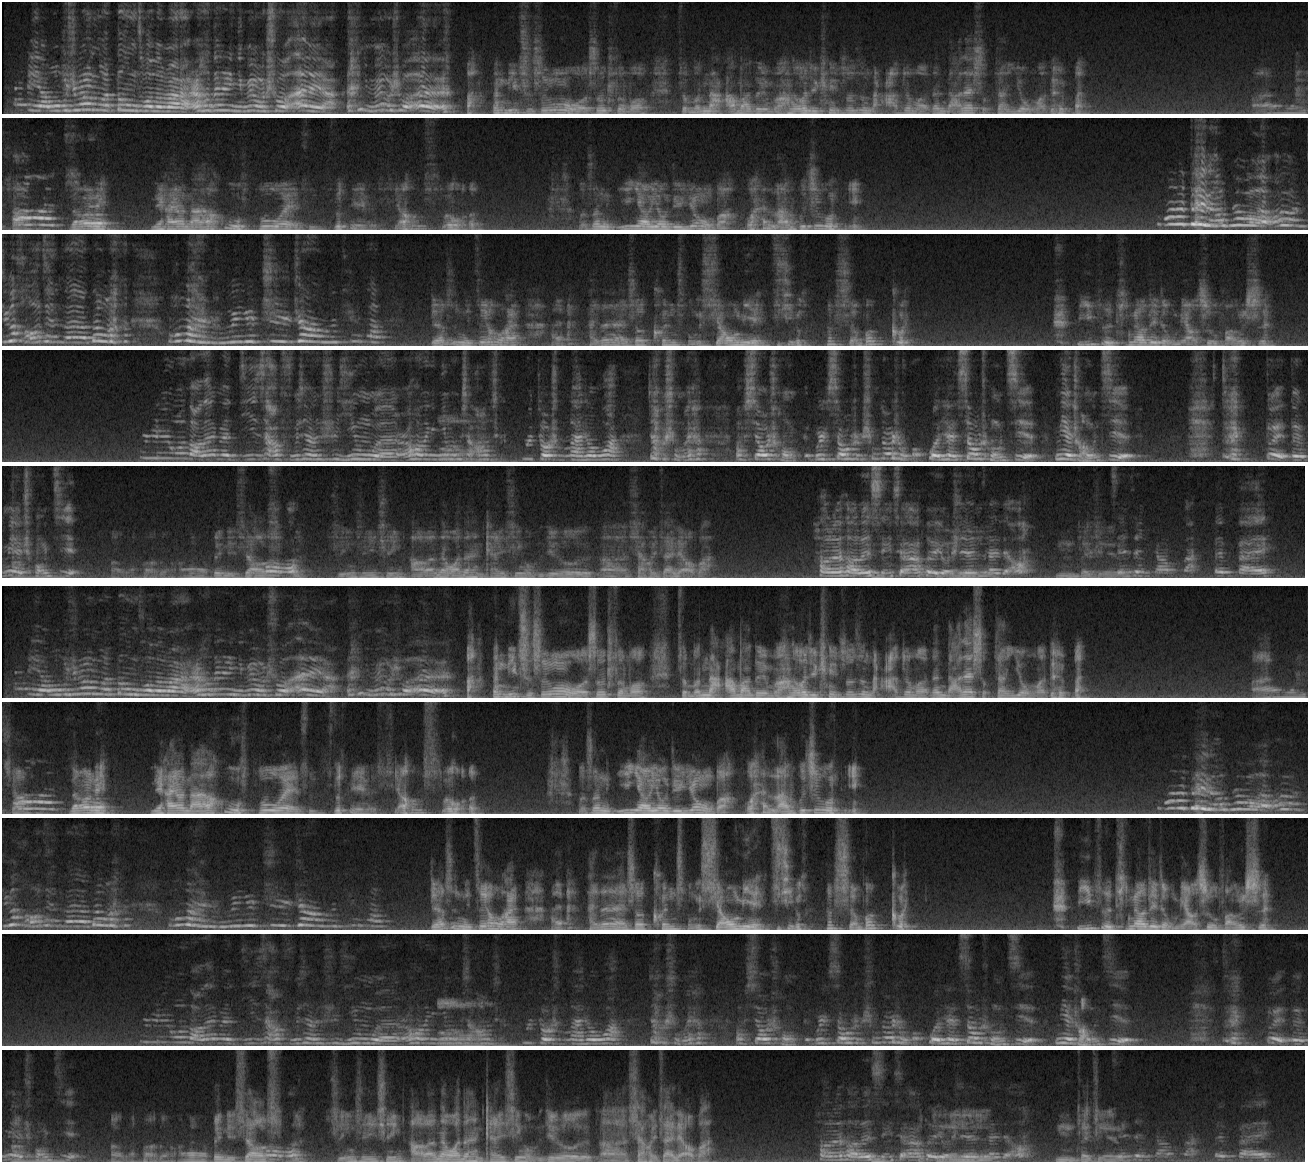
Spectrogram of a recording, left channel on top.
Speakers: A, on the left; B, on the right.
A: 哎呀，我不是问过动作的吗？然后，但是你没有说摁呀，<laughs> 你没有说摁。嗯
B: <laughs> 你只是问我说怎么怎么拿嘛，对吗？<laughs> 我就跟你说是拿着嘛，那拿在手上用嘛，对吧？啊，笑死！
A: 啊，天
B: 然后你你还要拿护肤，我也是醉了，笑死我了。我说你硬要用就用吧，我也拦不住你。
A: 呐，太搞笑了！哎呦，你这个好简单啊，但我我宛如一个智障，我的天呐，
B: 主要是你最后还还还在那说昆虫消灭剂，<laughs> 我说什么鬼？第一次听到这种描述方式。
A: 就是因为我脑袋里面第一下浮现的是英文，然后那个英文我想啊，
B: 哦，
A: 这个英文叫什么来着？哇，叫什么呀？哦、消虫不是消什么叫什么？我天，消虫剂、灭虫剂，
B: 啊
A: 对对对，灭虫剂。
B: 啊，好的好的，哎呀，被你笑死了。
A: 哦，
B: 行行行，好了，那玩的很开心，我们就啊、下回再聊吧。
A: 好嘞好嘞，
B: 嗯，
A: 行，下回有时间再聊，
B: 再见。嗯，再见。
A: 今天先这样吧，拜拜。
